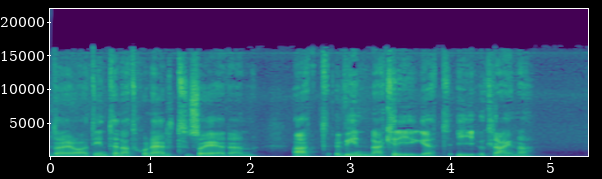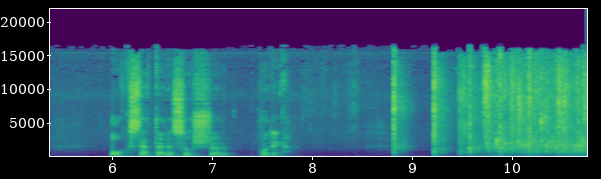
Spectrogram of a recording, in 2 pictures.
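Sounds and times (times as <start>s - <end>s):
speech: 0.0s - 4.9s, 6.0s - 7.9s
spontaneous applause: 8.8s - 10.7s.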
